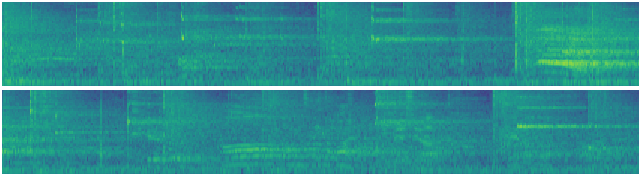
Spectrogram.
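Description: Badminton rally: rackets cracking against the shuttlecock back and forth about once a second, with sneakers squeaking on the wooden court floor. Players' voices call out, loudest in a falling shout about five seconds in.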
